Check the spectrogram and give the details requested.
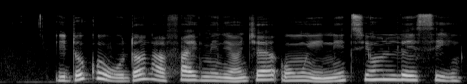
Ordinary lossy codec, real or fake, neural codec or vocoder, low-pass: none; real; none; 10.8 kHz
